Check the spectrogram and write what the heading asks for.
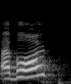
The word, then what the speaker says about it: abort: one is abort so abort a is a weak prefix so we have to place the stress mark on the second syllable okay so it will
